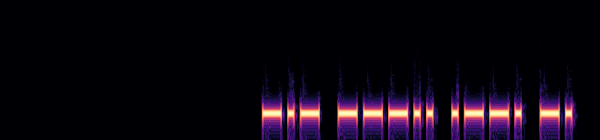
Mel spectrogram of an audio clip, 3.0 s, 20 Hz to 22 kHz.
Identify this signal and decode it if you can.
Morse code, heard as a keyed tone, about 34 wpm, 700 Hz. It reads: K8PN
